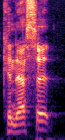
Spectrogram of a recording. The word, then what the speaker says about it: Knesset: national address the Knesset am i pronouncing that right and so Israel's parliament yes Knesset person Nessa is the Kay silent I believe is the Knesset okay yeah the Knesset which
